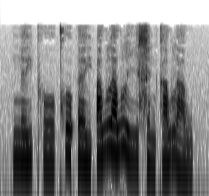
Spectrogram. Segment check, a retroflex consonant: absent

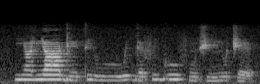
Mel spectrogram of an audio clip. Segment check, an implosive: absent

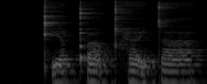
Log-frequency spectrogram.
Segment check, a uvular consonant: present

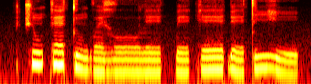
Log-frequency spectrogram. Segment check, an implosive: present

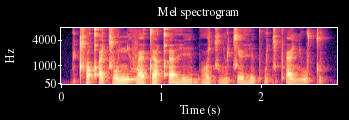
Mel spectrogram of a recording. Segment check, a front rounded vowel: absent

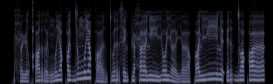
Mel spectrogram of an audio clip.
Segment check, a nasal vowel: absent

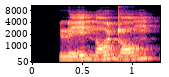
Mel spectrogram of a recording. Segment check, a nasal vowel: absent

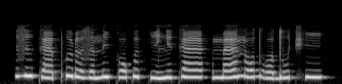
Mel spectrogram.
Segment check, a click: absent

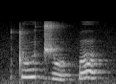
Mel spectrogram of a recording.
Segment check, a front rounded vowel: absent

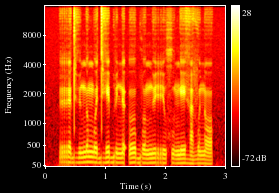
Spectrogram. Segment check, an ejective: absent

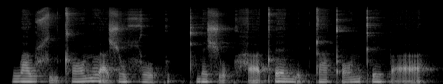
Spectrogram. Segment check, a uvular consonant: absent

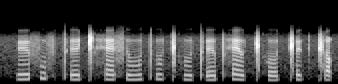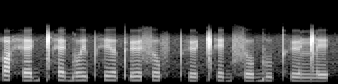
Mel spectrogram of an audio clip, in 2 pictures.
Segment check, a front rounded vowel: present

